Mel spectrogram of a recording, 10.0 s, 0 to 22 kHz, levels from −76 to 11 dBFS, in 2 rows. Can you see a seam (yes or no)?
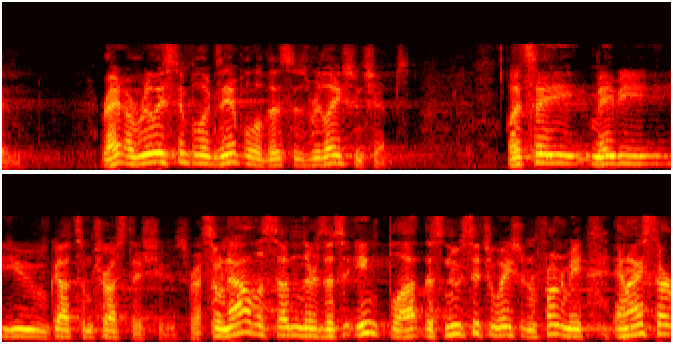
yes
